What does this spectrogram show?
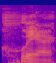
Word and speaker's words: couloir: Couloir. Oh, say it like a Frenchman. Couloir.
